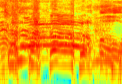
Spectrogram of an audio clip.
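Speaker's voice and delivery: high, loud drawn-out whoa; hammed-up astonished cry; mock shock. Audience reacting to the heckler going straight, mock shock.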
